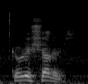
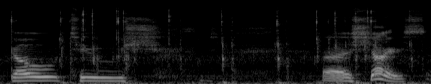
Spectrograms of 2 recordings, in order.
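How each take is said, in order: First: Said in the usual way. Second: Dragging each word slowly; slow typed dictation. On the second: Shown as a demonstration. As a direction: spell out the command slowly.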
